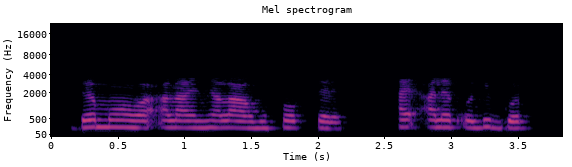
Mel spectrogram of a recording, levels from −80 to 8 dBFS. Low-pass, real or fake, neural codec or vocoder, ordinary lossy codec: 3.6 kHz; fake; codec, 16 kHz, 8 kbps, FunCodec, trained on Chinese and English, 25 frames a second; MP3, 16 kbps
